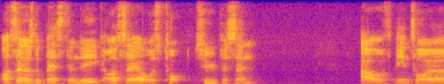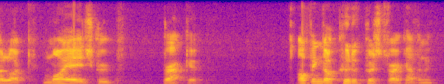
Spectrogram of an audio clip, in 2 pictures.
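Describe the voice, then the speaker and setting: Young man, from England, talkative, swears freely, rambling self-corrections, casual monologue, medium pitch. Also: brisk, long pauses. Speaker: YouTuber.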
